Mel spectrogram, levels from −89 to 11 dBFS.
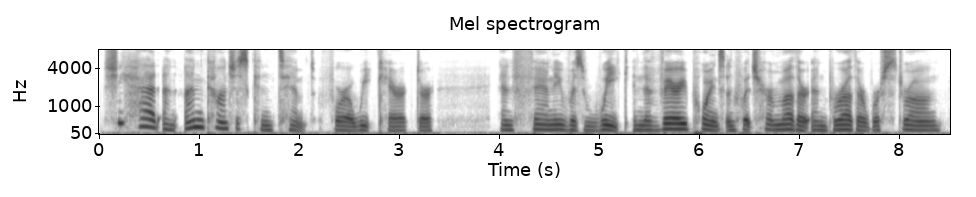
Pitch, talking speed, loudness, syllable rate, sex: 175 Hz, 175 wpm, -18 LUFS, 4.6 syllables/s, female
